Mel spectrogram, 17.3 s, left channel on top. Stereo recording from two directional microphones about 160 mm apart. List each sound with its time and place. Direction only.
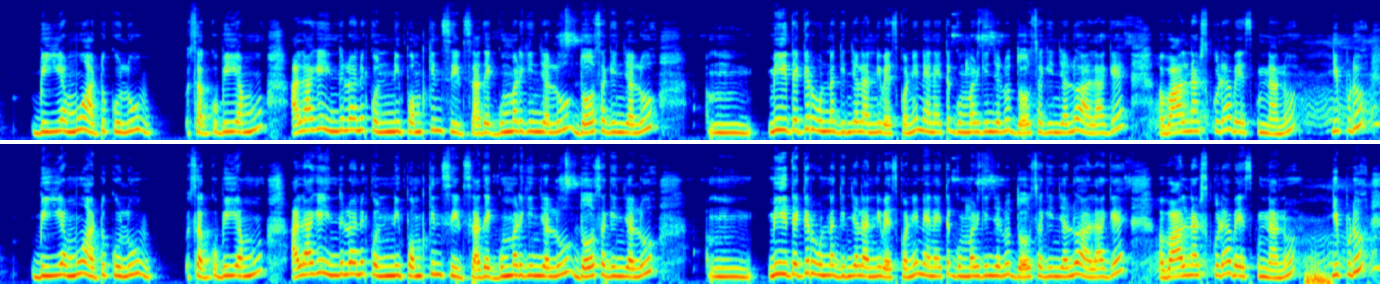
0.4 s a woman's voice: 10° right (ahead or behind)
9.6 s a woman's voice: 15° right (ahead or behind)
